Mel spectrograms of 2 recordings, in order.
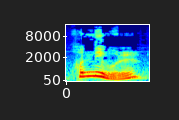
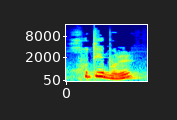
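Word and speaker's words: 홑이불: 특히 이 혼니불, 반니랑, 솜니불의 경우 발음의 편의만 생각해서 호디불, 바디랑, 솜이불로 발음하는 경우가 종종 있거든요. 이렇게 읽지 말고 음절의 끝소리 규칙과 니은 첨가를 반드시 함께 적용해서 혼니불, 반니랑, 솜니불로 읽어야 한다는 것 꼭 주의했으면 좋겠어요.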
